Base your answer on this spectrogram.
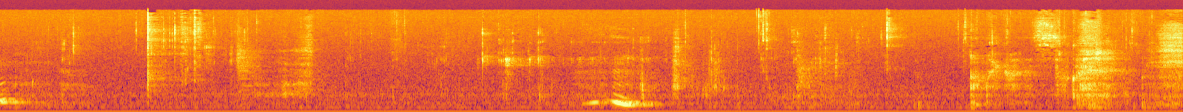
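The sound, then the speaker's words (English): Someone eats pasta mixed with roasted broccoli, making soft, faint crunchy chewing and biting sounds in scattered bursts. Quiet whispering is heard alongside. “We're mixing in roasted broccoli for contrasting texture and nutty sweet flavor. Let's taste it and see.”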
